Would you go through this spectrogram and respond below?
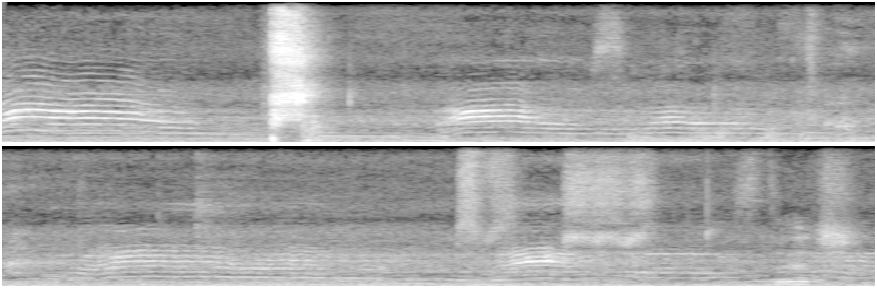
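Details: Cats reacting to a strange meow, one gray cat creeping over to investigate; bent harmonic meows repeat about once a second beside a sharp knock and a man talking.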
